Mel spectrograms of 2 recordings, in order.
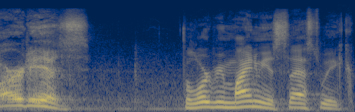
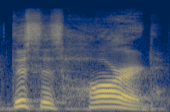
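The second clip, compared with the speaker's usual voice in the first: ordinary talk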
